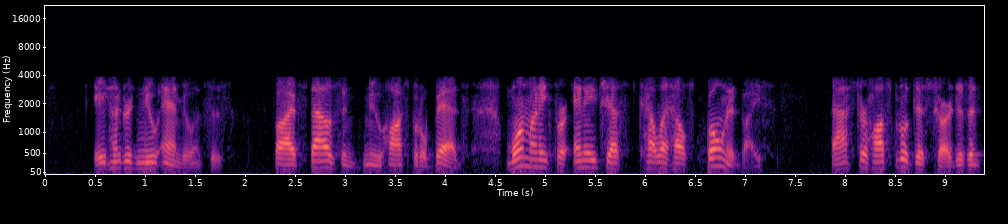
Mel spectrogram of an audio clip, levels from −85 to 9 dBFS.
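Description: GSM full-rate codec damage runs through the whole of this speech clip. The line is band-limited to 300 Hz to 3.4 kHz, and a plainly buzzy, gravelly roughness comes from coarse pulse excitation, which fits a 13 kbps rate.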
